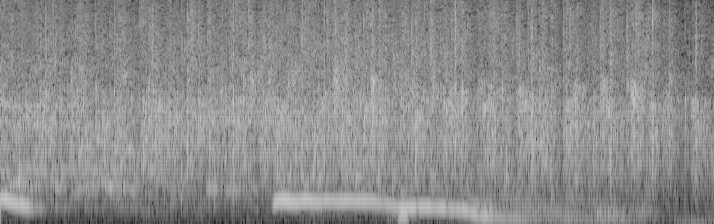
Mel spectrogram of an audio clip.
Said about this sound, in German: Also, jetzt nochmal euer Applaus für den dänischen Bon.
